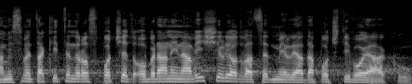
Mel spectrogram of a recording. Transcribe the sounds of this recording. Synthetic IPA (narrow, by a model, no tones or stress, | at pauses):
amiz̥mɛt̪akiːt̪ɛnɾɔspɔt͡ʃɛd̪ɔbɾaninaʋiːʃiliɔd̪ʋat͡saɟmilɪad̪apɔt͡ʃt̪iʋɔjaːkṵ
